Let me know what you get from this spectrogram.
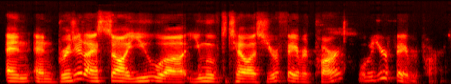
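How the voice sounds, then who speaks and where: A man's voice: fairly high pitch, lively intonation, quick pace. A man moderating a casual discussion in an encouraging, affirming way.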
